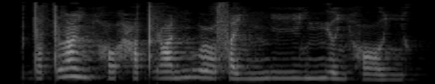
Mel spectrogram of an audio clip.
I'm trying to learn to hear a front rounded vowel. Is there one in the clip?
no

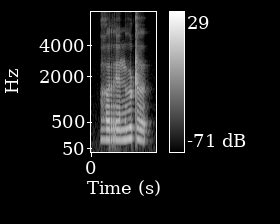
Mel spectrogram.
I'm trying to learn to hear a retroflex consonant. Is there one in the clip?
yes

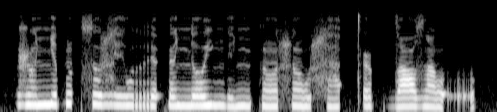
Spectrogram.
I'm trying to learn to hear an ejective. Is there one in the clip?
yes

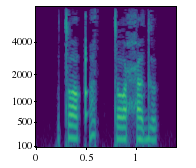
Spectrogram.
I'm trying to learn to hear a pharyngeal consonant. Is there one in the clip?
yes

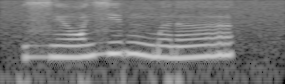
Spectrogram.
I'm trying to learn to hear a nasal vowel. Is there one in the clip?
yes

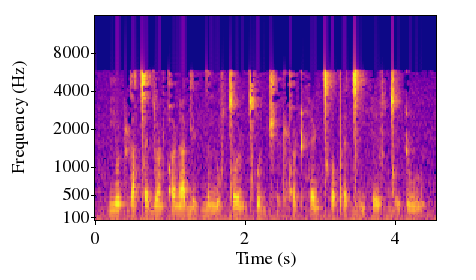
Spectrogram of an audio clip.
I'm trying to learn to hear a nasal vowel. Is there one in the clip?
no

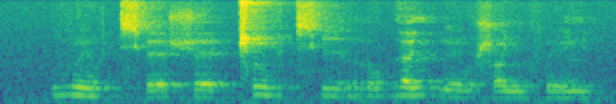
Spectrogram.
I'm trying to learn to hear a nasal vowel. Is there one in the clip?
yes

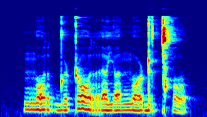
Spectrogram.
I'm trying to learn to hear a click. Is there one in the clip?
yes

